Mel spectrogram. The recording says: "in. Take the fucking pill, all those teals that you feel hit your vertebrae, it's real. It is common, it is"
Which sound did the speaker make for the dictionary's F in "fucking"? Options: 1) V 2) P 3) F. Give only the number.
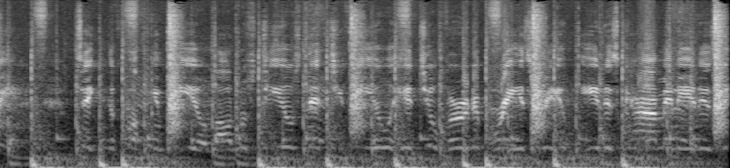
2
